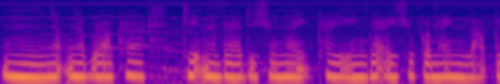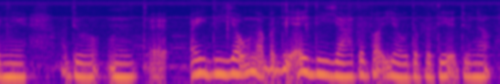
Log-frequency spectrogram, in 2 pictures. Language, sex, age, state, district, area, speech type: Manipuri, female, 30-45, Manipur, Chandel, rural, spontaneous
